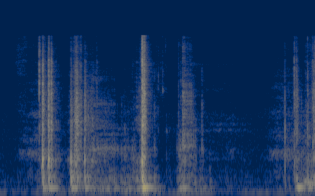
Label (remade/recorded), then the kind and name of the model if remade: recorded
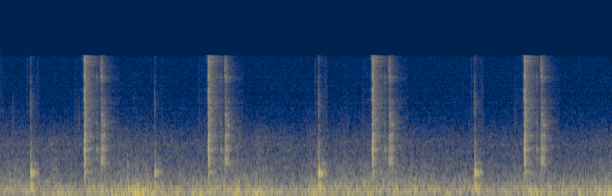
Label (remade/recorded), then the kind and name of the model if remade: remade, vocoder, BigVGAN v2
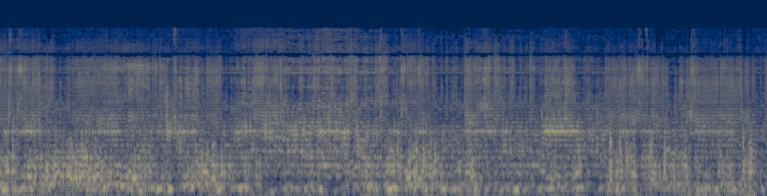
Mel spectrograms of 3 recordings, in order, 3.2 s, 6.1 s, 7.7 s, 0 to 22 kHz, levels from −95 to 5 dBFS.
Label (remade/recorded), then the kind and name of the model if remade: remade, vocoder, BigVGAN v2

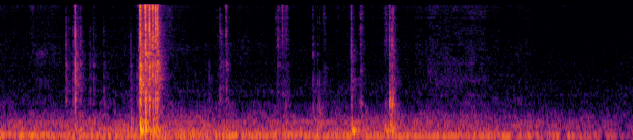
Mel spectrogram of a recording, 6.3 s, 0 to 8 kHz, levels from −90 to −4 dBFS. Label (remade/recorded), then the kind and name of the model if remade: remade, vocoder, BigVGAN v2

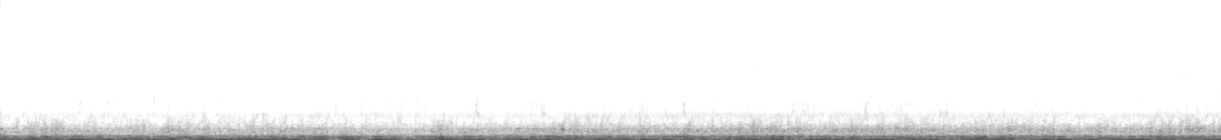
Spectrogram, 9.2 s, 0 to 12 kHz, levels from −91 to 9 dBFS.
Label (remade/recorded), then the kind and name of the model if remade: remade, vocoder, BigVGAN v2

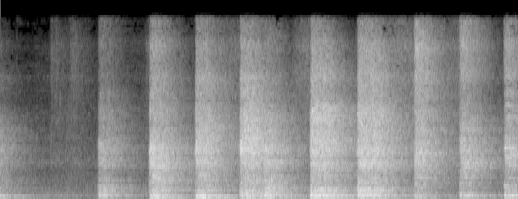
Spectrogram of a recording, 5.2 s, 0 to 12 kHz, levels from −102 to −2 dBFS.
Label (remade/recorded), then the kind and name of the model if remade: recorded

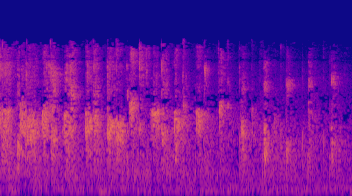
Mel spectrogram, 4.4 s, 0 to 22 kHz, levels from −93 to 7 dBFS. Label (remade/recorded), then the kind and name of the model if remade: recorded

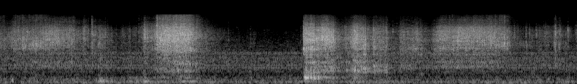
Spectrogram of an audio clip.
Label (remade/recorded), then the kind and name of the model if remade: recorded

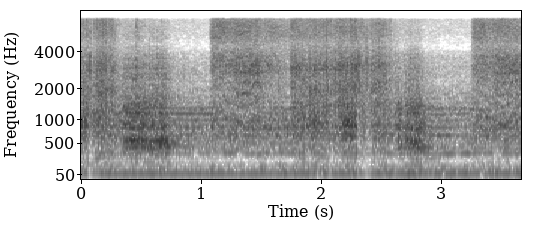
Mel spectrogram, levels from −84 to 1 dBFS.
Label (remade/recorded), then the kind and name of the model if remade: recorded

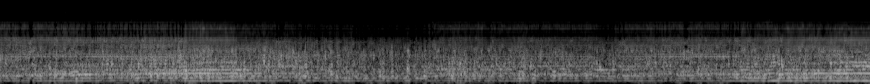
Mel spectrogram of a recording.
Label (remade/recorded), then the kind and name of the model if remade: remade, vocoder, BigVGAN v2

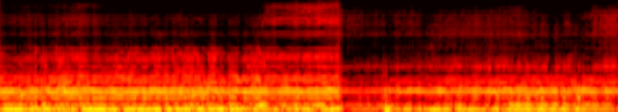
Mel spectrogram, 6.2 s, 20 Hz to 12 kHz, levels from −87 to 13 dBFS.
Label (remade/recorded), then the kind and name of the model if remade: remade, vocoder, BigVGAN v2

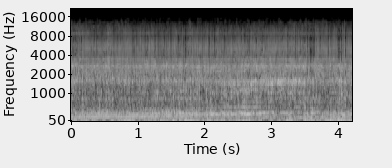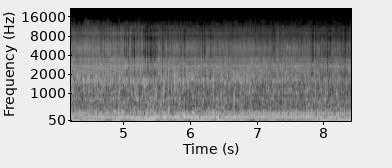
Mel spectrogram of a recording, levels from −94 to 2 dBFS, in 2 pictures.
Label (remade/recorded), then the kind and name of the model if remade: remade, vocoder, BigVGAN v2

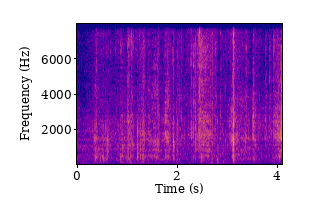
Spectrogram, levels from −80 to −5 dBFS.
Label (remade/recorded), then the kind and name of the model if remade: recorded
